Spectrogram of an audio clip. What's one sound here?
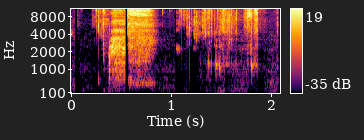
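A wrapper crinkles close by.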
